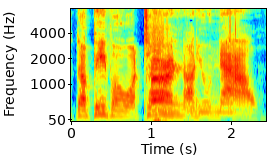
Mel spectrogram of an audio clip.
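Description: A man voicing a brutal, menacing town enforcer from a fantasy tabletop game, forceful and commanding. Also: mid-range voice, animated, slow pace, gravelly, voice pushed up, full character voice. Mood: furious. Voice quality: forceful, raised voice. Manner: commanding, threatening.

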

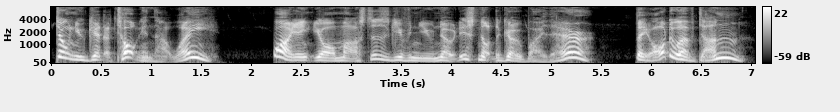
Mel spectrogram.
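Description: A man's voice: on the high side, wildly swooping pitch, normal speed, breathy edge, full character voice. A man voicing a superstitious old shepherd in a storybook, with a rustic English country dialect and a grave, folksy, emphatic way of warning. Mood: startled.

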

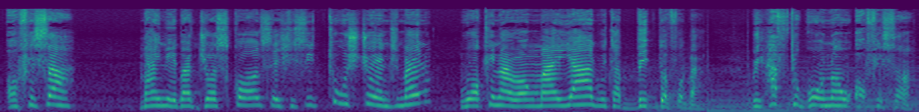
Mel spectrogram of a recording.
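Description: A woman's voice: a little high, normal speed, faint music behind, natural voice. An actress with a Tobagonian accent playing an anxious, fussing middle-aged mother in a radio drama. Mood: flustered.

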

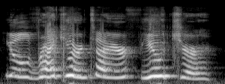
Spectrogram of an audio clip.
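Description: A woman's voice: very high-pitched, slow pace. A woman playing a frail, ailing old mother, desperate and loving, pleading urgently in an audio drama. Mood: pleading, distressed.

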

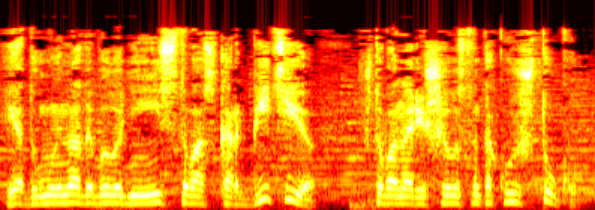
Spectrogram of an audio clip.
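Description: An actor playing a stern, indignant grown son in a radio drama, curt, reproachful and sardonic. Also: male voice, a little high, quick pace, a little mellow, faint music behind, close to an everyday voice. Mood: stern disbelief.

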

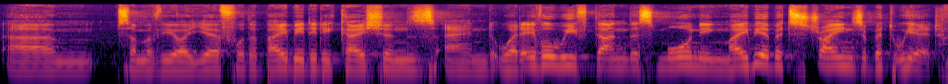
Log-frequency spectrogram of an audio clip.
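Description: A man in his thirties with an Afrikaans accent, preaching a sermon on a church stage into a handheld mic in a relaxed, conversational way with restarts. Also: fairly high pitch, normal speed. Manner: conversational, with frequent filler and repeated words. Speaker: pastor. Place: large church stage, indoors.

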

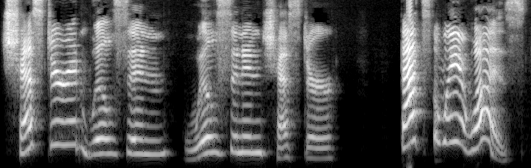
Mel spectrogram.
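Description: A middle-aged woman reading a picture book aloud to children, expressive and deliberate, pausing to question her listeners. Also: high voice. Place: small indoor room at home.

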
